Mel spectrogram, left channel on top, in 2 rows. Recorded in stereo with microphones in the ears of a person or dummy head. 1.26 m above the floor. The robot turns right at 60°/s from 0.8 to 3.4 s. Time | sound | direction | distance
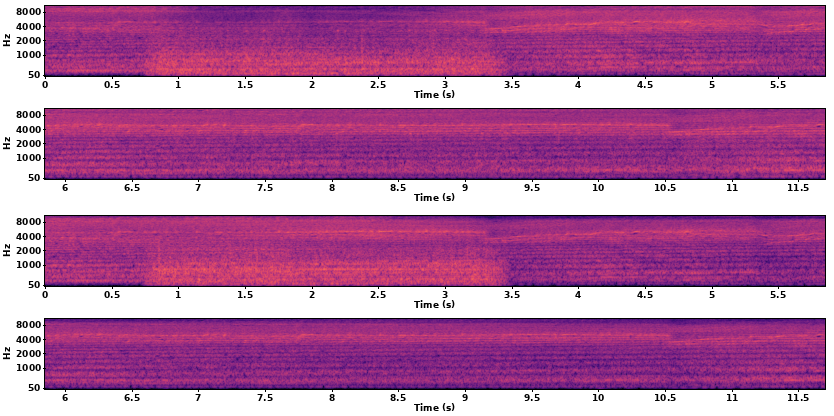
0.0 | a drone | 25° right (ahead or behind) | ?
